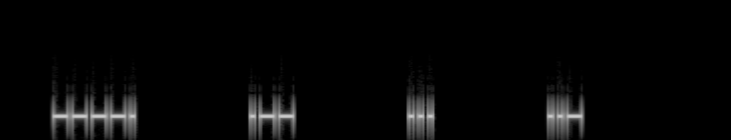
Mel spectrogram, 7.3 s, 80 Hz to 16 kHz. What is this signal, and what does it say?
Morse code, heard as a keyed tone, about 25 wpm, spaced as for 7 wpm, 700 Hz. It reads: 9WSU
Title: USA Call Signs - 5 Characters - 8x Character Spacing - 25wpm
